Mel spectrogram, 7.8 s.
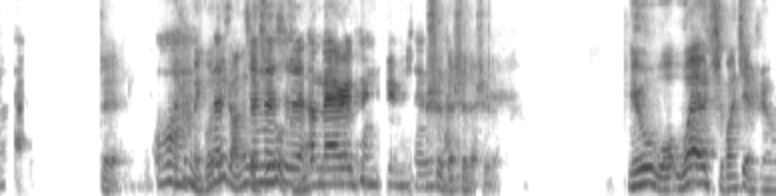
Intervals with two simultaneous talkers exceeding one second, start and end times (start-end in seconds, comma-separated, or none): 1.5-3.0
